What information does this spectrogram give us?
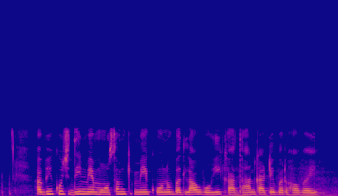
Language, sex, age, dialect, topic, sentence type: Chhattisgarhi, female, 18-24, Northern/Bhandar, agriculture, question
